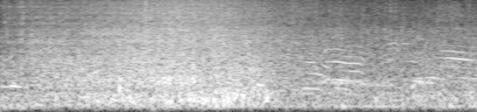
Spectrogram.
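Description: Small waves washing up on a sandy beach, the surf swelling to a peak about a second in and then easing off, with some wind on the microphone.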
